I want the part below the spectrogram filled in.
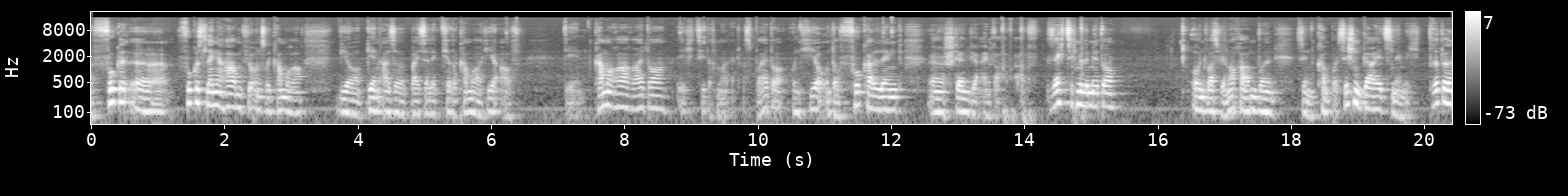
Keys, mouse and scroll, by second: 6.2-8.0 drag, 8.9-10.6 drag, 11.9-13.6 drag, 18.1-19.9 drag.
